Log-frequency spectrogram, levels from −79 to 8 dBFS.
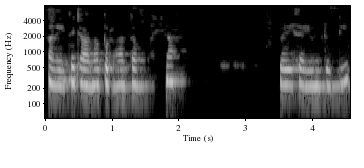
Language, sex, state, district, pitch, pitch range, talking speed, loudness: Telugu, female, Telangana, Karimnagar, 240 Hz, 230-270 Hz, 65 wpm, -23 LUFS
